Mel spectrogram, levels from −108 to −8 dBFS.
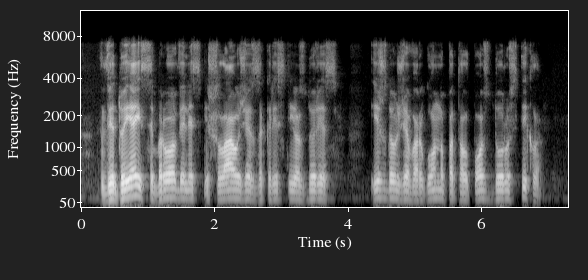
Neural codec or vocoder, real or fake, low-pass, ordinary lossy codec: none; real; 7.2 kHz; Opus, 64 kbps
